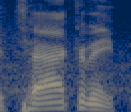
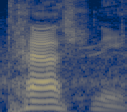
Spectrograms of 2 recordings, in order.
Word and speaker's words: Tackney: A good look by Tackney. Wisconsin coming back. The pronunciation of that name is Tashney.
